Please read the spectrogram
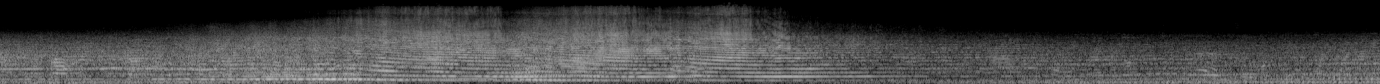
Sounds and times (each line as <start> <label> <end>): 0.3 commentary 2.7
10.0 commentary 13.8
